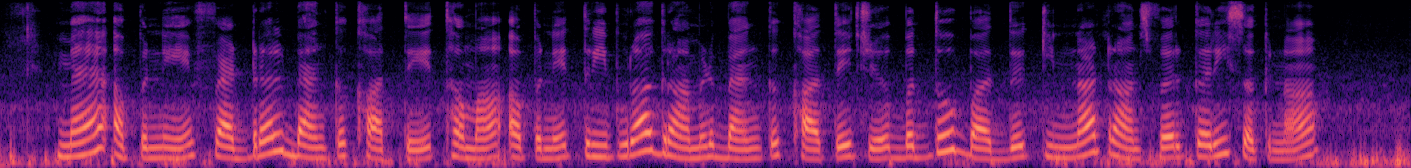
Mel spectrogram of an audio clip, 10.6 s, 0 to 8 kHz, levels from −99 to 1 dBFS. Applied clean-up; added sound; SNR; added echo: none; none; none; none.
